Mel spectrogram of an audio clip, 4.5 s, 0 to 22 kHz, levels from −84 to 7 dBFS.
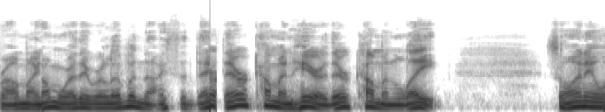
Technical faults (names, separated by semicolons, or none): damaged data in a compressed stream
